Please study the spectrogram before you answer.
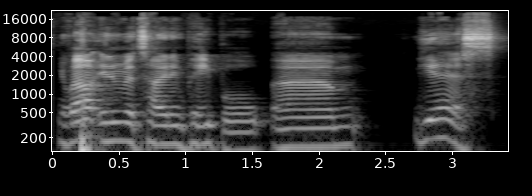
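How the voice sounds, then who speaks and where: A woman from England whose accent blends British and Australian, mostly Australian, talking in a meandering, filler-heavy vlog style as she tidies up. Her voice sits fairly low for a woman and has a slightly shrill, nasal edge. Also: slow pace. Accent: mixed British and Australian, mainly Australian. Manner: rambling, many fillers and restarts, talks while cleaning. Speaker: vlogger. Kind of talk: casual rambling vlog chat.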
